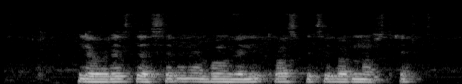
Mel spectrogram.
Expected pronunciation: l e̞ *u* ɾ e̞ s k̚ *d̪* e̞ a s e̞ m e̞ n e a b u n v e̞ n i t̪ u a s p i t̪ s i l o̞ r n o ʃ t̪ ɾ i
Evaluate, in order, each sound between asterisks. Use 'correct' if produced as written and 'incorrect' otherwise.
correct, correct

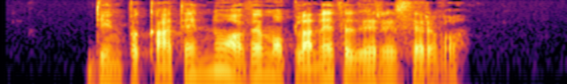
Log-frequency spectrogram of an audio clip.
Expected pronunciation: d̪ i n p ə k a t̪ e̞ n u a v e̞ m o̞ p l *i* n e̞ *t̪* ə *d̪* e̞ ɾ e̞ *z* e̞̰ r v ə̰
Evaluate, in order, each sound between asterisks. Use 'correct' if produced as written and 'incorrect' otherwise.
incorrect: a, correct, correct, correct

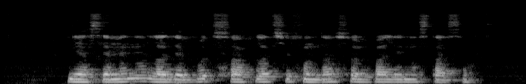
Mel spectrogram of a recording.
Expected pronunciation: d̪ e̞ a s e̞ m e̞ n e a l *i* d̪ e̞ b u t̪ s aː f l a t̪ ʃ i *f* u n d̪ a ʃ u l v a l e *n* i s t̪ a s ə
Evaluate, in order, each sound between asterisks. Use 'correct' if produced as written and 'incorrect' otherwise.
incorrect: a, correct, correct

